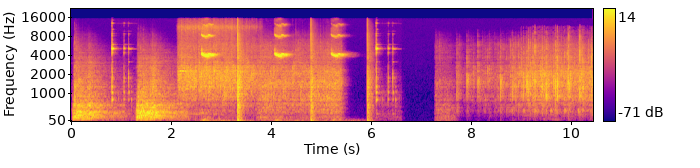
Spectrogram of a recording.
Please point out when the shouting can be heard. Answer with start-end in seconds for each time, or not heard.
not heard.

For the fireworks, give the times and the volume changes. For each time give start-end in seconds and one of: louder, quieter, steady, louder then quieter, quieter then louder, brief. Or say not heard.
0.0-6.0 louder then quieter.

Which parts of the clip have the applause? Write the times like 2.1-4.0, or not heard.
2.1-5.5, 7.2-10.3.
